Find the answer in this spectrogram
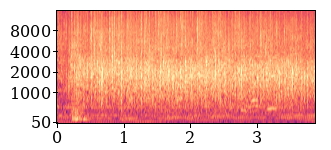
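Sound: audience hand clapping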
